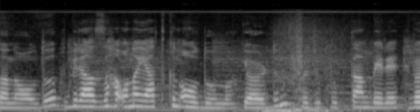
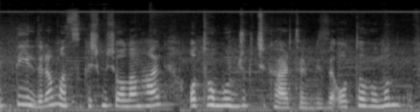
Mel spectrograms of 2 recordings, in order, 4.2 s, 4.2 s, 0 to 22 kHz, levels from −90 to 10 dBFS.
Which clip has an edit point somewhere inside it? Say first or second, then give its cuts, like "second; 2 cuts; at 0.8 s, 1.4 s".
first; 1 cut; at 2.9 s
